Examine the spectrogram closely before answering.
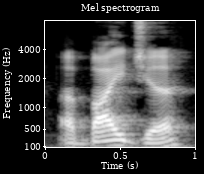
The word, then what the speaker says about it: Abijah: called the division of abijah which is the Hebrew pronunciation or AIA in Greek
